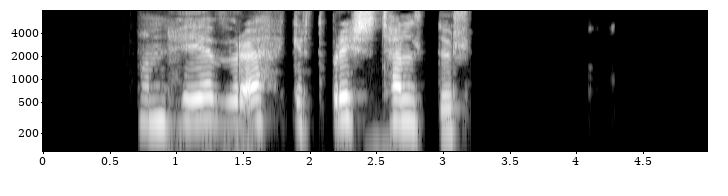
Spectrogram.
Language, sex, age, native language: Icelandic, female, 8, Icelandic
